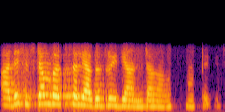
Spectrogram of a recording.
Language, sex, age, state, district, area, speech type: Kannada, female, 18-30, Karnataka, Hassan, rural, conversation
